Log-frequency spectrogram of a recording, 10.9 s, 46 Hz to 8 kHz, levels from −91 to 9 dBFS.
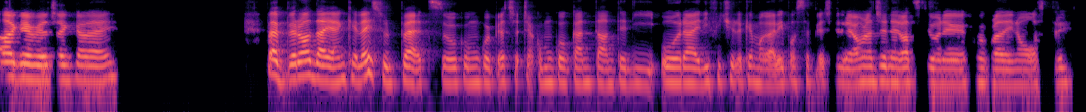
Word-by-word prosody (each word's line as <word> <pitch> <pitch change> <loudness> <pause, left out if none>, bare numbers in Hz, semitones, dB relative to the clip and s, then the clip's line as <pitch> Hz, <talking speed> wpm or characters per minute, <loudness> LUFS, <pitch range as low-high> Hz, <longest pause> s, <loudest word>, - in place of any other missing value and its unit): Ah 230 0 +9
okay, 210 -2 +7
piace 200 +1 +3
anche 200 0 0
a 195 - +2
lei. 195 +3 +1 1.5
Beh 255 -1 +7
però 225 +5 +5
dai, 200 -4 +6
anche 200 +2 -1
lei 220 +7 +5
sul 185 -5 -6
pezzo 175 -1 0
comunque 180 -1 -5
piace, 185 +1 -6
cioè, - - -10
comunque 180 +1 -6
un 170 - -8
cantante 175 -1 -5
di 170 -1 -11
ora 180 -1 +1
è 165 - -1
difficile 185 +2 -7
che - - -6
magari 175 -2 -3
possa 185 +2 -10
piacere 180 -1 -6
a 165 - +2
una 185 0 0
generazione 175 -2 -2
come 175 -2 -6
quella 170 -1 0
dei 160 - -2
nostri. 165 +2 -8
180 Hz, 190 wpm, -22 LUFS, 175-195 Hz, 1.5 s, Ah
